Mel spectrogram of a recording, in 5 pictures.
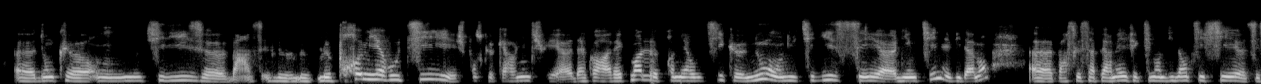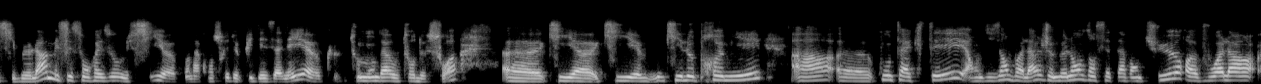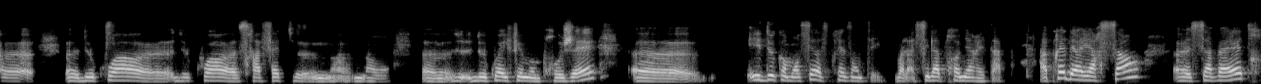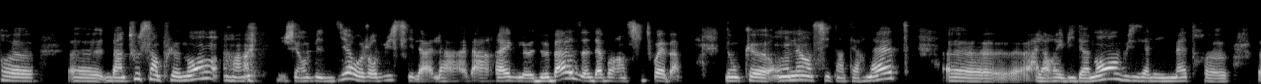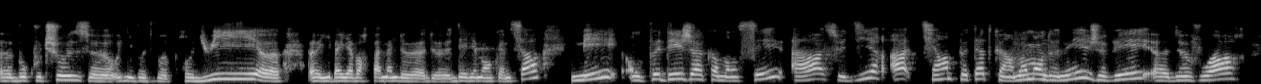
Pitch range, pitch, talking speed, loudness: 160-210 Hz, 175 Hz, 190 wpm, -20 LUFS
